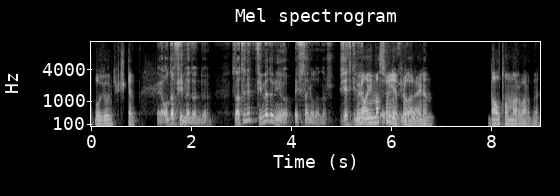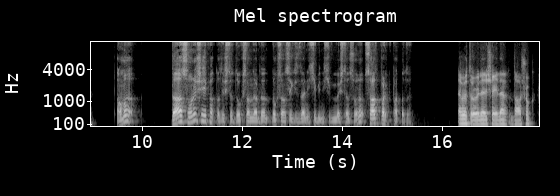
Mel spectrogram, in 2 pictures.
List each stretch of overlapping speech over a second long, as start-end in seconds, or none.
5.3-6.8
